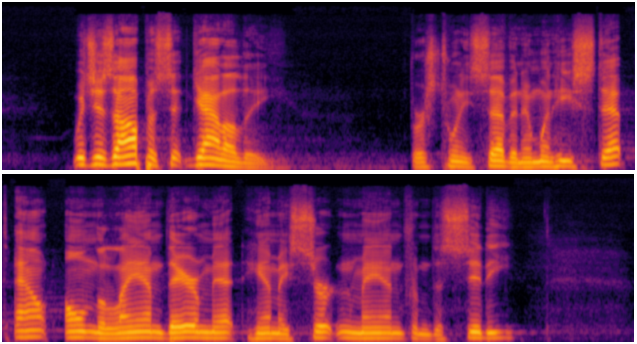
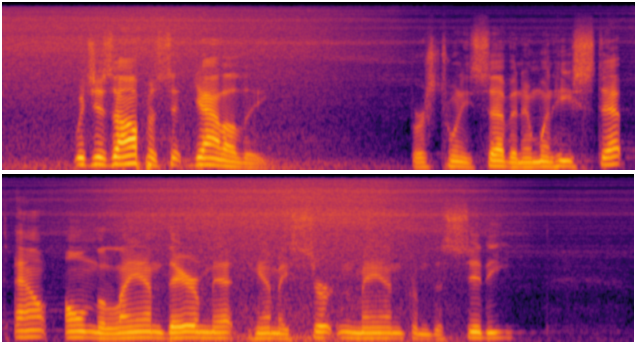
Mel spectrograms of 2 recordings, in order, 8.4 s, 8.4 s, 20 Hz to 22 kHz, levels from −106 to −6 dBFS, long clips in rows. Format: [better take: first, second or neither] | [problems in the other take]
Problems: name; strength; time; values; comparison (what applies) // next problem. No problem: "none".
first | hiss; loud; throughout; 8 dB below the speech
